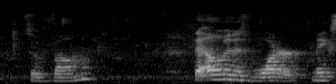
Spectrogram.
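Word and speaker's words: वं: the sound force is vum vum and it's pronounced it's spelled v-a-m but the a frequently in sanskrit is pronounced like a u so vum the element is water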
